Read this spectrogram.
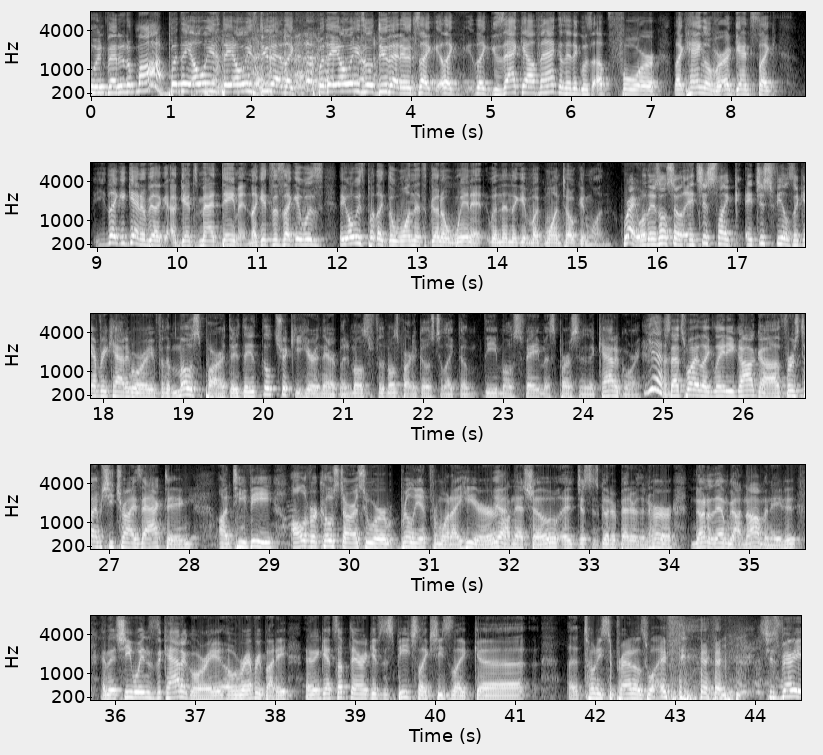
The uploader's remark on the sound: Back at the UCB Theatre in LA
